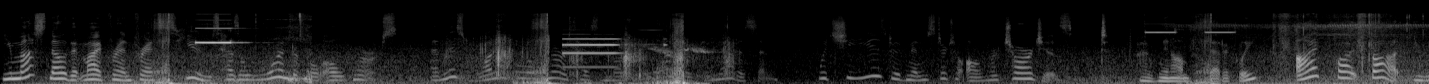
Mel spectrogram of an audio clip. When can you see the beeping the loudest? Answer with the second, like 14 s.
2 s.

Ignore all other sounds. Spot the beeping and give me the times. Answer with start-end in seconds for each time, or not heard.
1.9-3.1, 5.6-6.7, 11.4-12.2.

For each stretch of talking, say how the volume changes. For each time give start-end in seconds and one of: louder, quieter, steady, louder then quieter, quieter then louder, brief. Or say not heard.
0.0-14.2 quieter then louder.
